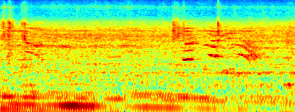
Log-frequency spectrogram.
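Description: Background voices, children among them, indistinct, over a low steady hum.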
